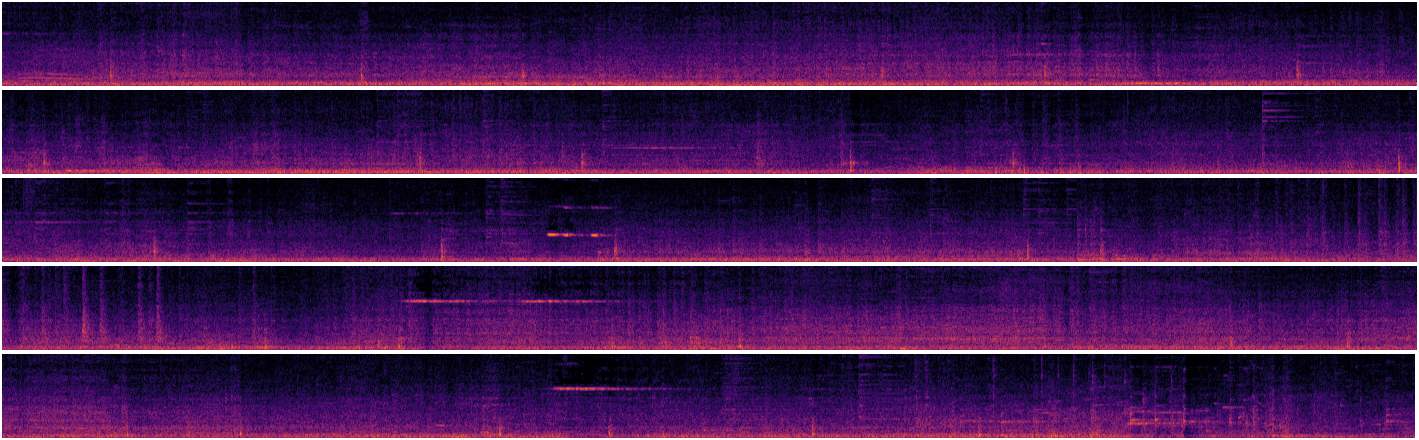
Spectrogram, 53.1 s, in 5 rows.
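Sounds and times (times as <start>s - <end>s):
train wheels clattering on rails: 0.0s - 53.0s
high wheel squeals: 15.1s - 16.2s, 24.0s - 24.6s, 25.3s - 25.9s, 34.8s - 36.6s, 46.4s - 47.6s.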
